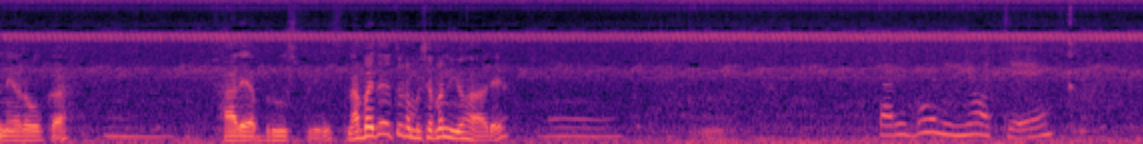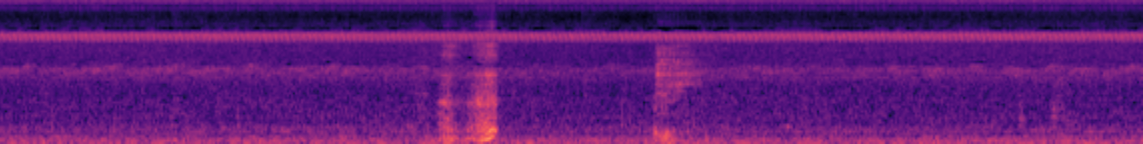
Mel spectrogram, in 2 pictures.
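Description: Crickets chirring with a high, steady tone. Short stretches of voices break in during the first four seconds and again briefly around seven seconds, and two sharp knocks sound near the end.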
